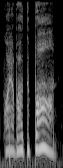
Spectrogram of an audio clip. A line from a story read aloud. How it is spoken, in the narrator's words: Philomène whispered to Aureline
